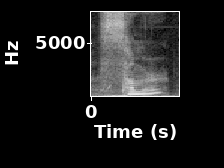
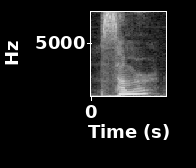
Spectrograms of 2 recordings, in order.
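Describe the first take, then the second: No difference in how they are said.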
